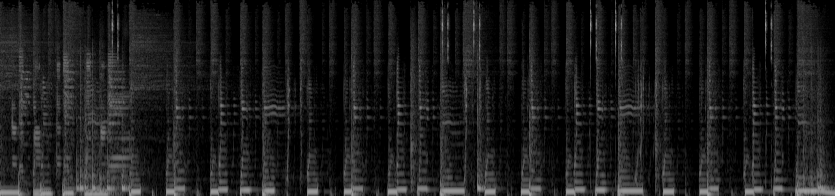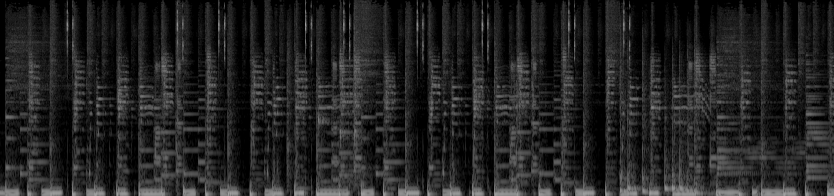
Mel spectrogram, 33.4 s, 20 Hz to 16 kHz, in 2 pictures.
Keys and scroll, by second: 1.6 ctrl+j, 5.9 Return, 10.7 ctrl+g, 28.0 space.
